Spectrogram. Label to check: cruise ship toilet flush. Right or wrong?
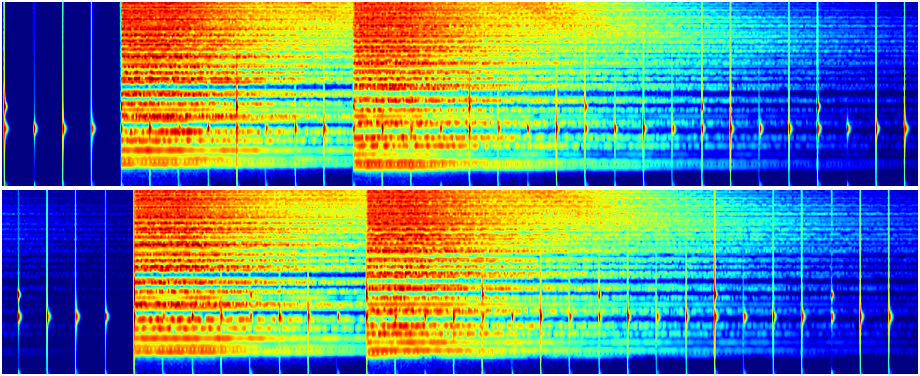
Wrong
